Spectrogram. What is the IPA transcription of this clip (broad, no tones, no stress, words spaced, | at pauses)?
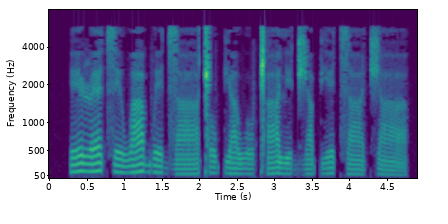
e ɭɛt͡se wabwe d͡zaːǁo pʲa woǁalʲɛ d͡ʒapʲet͡saː t͡ʃa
